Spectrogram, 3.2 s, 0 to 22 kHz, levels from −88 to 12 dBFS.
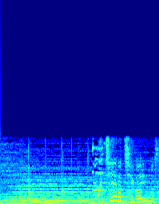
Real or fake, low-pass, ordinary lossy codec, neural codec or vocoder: real; 7.2 kHz; none; none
